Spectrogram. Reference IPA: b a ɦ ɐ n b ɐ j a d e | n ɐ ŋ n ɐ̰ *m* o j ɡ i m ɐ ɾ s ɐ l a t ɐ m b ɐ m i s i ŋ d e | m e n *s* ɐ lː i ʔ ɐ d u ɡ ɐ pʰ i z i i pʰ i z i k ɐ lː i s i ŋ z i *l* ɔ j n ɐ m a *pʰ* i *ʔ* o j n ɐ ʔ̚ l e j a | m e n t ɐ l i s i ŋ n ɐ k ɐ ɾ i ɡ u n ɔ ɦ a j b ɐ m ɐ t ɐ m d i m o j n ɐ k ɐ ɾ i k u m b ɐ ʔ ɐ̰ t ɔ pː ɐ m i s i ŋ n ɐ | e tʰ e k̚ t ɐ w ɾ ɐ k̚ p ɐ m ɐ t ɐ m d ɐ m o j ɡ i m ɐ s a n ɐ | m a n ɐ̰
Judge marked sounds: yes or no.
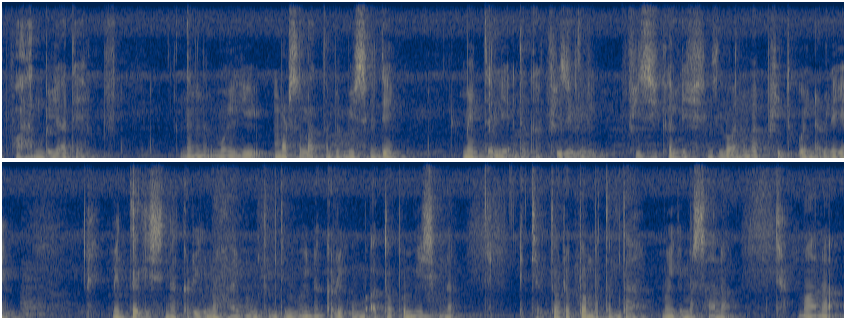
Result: yes, no, yes, yes, no

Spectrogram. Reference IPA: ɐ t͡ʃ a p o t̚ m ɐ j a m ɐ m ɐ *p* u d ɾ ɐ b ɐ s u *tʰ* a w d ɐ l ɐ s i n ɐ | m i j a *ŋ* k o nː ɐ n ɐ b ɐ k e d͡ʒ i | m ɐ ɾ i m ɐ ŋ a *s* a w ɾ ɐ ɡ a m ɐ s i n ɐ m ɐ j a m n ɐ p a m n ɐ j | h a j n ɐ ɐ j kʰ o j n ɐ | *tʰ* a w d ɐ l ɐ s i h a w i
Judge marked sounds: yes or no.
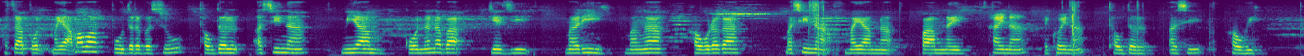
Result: yes, yes, no, no, yes

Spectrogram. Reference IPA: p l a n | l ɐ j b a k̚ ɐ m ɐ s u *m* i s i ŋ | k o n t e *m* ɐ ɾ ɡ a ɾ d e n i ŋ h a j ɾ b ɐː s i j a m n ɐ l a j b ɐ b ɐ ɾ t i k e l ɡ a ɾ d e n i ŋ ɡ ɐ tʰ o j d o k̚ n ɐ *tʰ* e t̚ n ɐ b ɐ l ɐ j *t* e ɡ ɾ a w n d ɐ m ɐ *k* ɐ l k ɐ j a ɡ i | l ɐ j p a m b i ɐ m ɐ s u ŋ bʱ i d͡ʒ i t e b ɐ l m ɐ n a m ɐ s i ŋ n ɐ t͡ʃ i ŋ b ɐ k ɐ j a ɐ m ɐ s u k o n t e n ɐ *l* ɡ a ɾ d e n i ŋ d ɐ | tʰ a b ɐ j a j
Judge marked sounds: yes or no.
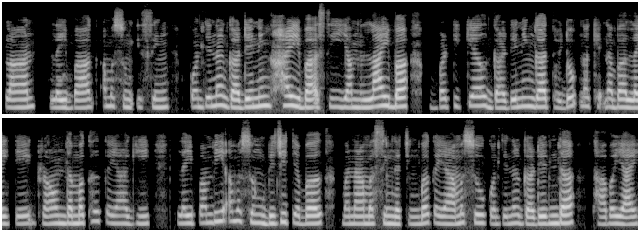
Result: no, no, no, yes, no, no

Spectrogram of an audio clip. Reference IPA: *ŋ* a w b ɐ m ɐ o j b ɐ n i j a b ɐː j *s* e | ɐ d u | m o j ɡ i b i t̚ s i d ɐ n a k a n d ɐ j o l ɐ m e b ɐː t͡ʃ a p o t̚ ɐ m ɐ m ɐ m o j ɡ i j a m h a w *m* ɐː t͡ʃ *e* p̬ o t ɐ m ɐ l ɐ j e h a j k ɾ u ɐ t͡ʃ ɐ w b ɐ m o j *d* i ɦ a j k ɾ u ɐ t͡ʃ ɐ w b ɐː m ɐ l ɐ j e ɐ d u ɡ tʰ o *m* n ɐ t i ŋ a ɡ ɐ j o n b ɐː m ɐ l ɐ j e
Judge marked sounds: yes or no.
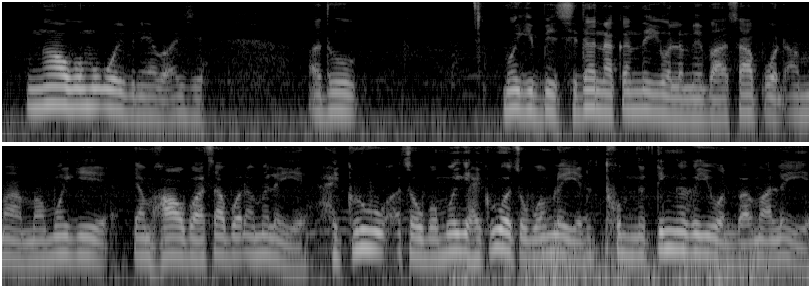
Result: yes, no, no, no, no, yes

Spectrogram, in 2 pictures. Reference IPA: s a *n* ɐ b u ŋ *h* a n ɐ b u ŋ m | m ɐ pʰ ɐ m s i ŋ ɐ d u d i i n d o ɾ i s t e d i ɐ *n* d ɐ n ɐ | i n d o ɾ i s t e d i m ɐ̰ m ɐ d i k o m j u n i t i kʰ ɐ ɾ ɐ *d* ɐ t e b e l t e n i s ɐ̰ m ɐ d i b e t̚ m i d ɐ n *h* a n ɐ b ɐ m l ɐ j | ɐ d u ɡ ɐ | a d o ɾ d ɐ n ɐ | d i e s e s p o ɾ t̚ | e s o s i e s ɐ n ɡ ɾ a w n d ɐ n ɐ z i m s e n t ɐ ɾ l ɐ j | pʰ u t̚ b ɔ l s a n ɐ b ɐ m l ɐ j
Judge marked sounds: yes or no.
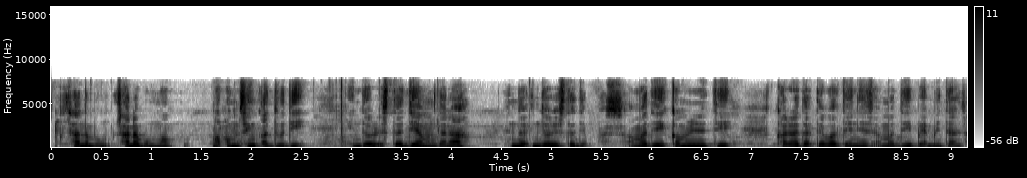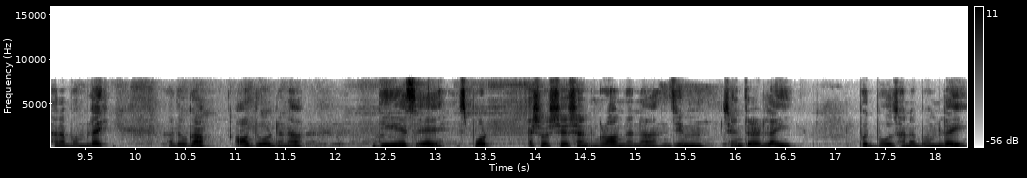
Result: yes, no, no, yes, no

